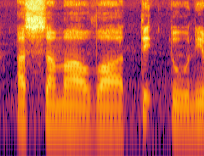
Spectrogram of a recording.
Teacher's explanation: ملانے کی صورت میں حمزہ کو گرا کر السماوات ائتونی پڑھا جائے گا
